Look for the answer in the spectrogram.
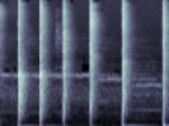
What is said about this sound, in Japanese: まあ、拍手とは言えないですけど、まあまあまあ、あのー、勝ったことはまあ事実なので、まあ、うん、本当あ危なげない試合したなって感じですね。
